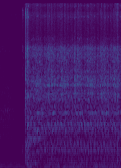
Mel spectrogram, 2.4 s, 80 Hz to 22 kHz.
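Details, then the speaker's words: CUCV 6.2/6.5 diesel with fuel shutoff solenoid pink wire pulled off: steady starter cranking for two seconds without a single firing stroke; cranks but no start, no fuel reaching engine. "it'll spin all day no fuel going to the engine"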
